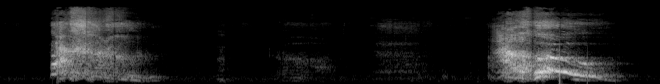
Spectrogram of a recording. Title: Funny sneeze compilation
